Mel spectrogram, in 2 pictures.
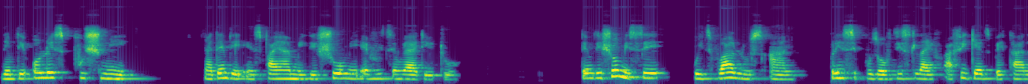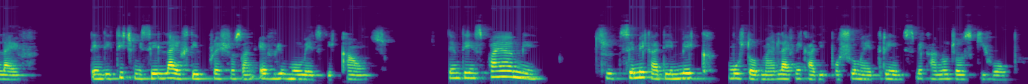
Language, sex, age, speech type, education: Nigerian Pidgin, female, 60+, spontaneous, tertiary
